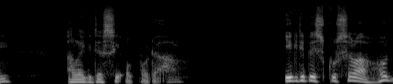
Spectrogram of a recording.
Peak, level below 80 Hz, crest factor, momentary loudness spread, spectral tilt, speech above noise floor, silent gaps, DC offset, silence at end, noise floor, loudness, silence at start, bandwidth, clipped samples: -12 dBFS; -66 dBFS; 20 dB; 16 LU; -5.5 dB/octave; over 59 dB; 0.54-0.67 s, 1.96-2.85 s; under 0.1%; 0 s; under -90 dBFS; -32 LUFS; 0 s; 16.5 kHz; under 0.1%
